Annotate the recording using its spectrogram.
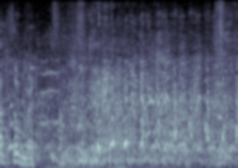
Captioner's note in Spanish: Risas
